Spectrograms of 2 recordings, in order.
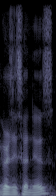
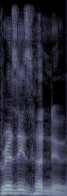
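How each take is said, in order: First: The name is said fast. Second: The name is said slowly.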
